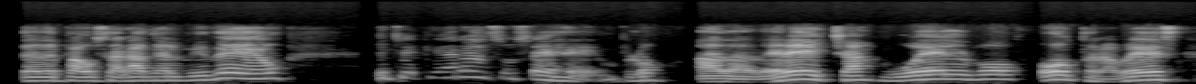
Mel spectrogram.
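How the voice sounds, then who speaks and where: Lively husky-voiced man teaching French. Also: a little high, measured pace, highs cut off. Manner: lively, jokey, asks and answers his own questions. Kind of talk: humorous language lesson.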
